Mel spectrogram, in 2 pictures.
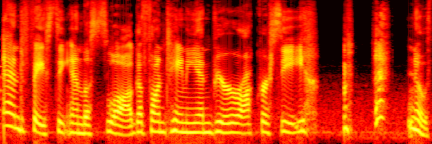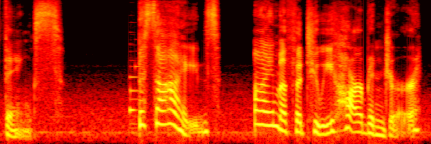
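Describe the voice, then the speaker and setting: A woman's voice: mid-range voice, very animated, slow pace, a bit bright, slight background noise, heavily acted. A woman playing a proud, sardonic young villainess in a video game, with a dry, condescending, theatrical delivery. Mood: scornful, smug. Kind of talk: video game character dialogue.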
